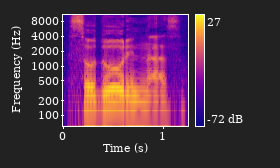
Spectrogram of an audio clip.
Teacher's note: सद को सीन की तरह अदा करते हैं यह सद है थोड़ा मोटा पड़ा जाता है और दाल वा पेश दो में वावे मद्दा है और रा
